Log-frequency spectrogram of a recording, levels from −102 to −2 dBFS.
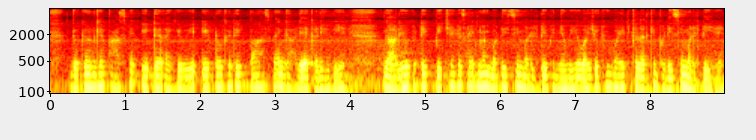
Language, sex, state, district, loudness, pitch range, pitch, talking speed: Marwari, male, Rajasthan, Nagaur, -19 LUFS, 110-125 Hz, 120 Hz, 265 wpm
